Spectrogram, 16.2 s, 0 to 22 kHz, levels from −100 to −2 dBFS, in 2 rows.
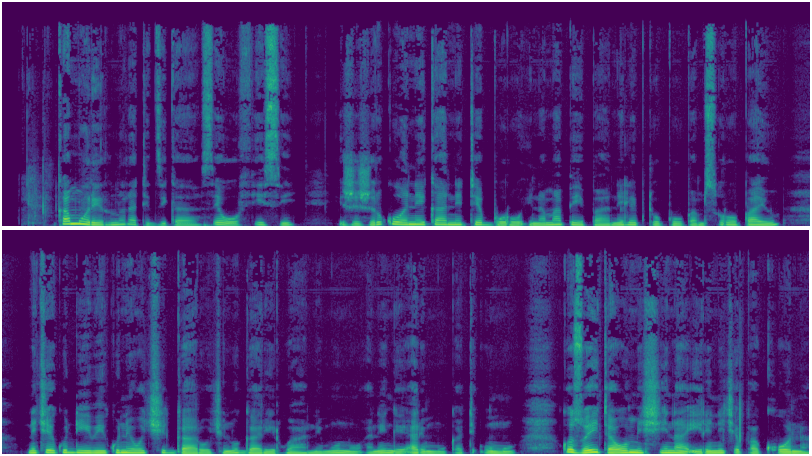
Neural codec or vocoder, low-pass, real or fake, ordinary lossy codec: none; 19.8 kHz; real; MP3, 96 kbps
